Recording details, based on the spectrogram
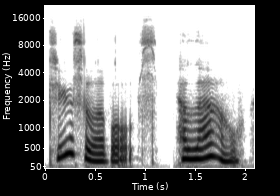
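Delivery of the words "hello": "Hello" with a high, stressed "lo"; quick light "He", then lean on "lo" in "Hello"; stress on second syllable. Shown as a demonstration. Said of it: "the stress is on the second syllable".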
